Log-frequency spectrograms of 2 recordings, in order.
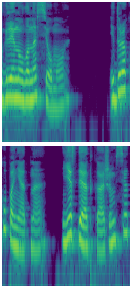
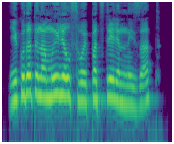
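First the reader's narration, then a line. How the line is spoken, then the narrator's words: Smirking. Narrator (Russian): хмыкнул Кир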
